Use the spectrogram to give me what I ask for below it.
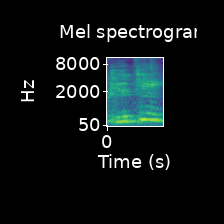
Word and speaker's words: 뷰테인: 근데 우리 정확한 명칭을 알아야 돼. 우리는 뷰테인이라고 읽어주죠. 기억나세요? 이거 C가 3개니까 얘네들 이름은 프로페인이라고 하는 가스죠. 그래서 프로페인과 뷰테인 가스를 LPG라고 하는 거야.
